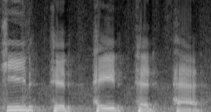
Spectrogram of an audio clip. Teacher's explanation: so the tongue will come down from high to low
